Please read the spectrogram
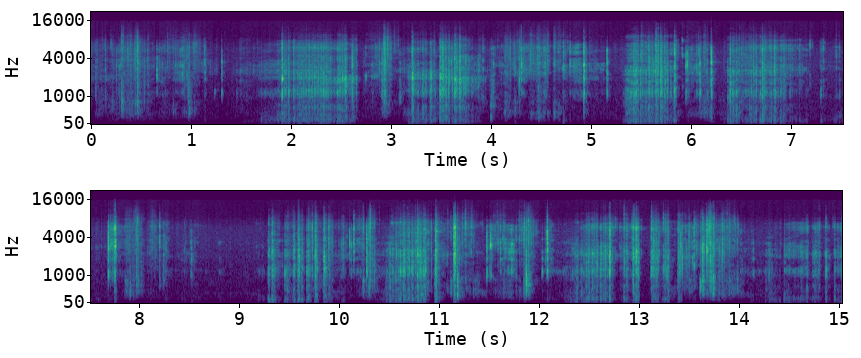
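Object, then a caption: Bar of soap shaved with a knife blade. A solid, dry black oval bar of soap, held in the hand, is shaved with a utility knife blade, and dark flakes fall away. Bursts of dry, crisp scraping and crunching come in quick repeated strokes, bright and close, with short pauses between them.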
